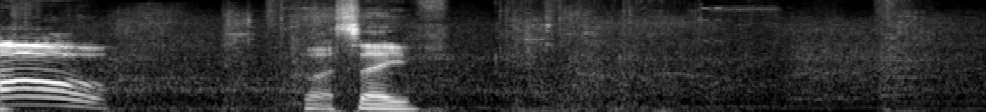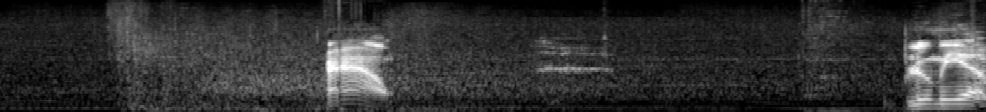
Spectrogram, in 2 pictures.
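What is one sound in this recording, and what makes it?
A car's boost roars with a rushing whoosh.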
